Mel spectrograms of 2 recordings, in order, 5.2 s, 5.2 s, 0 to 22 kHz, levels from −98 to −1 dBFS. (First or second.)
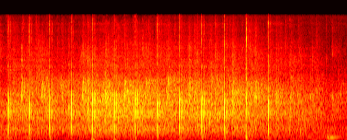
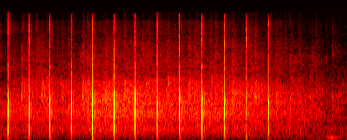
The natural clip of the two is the second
